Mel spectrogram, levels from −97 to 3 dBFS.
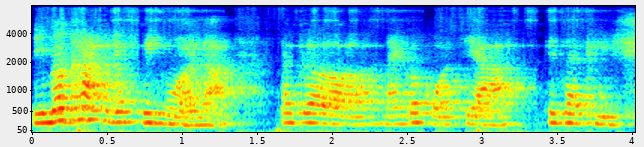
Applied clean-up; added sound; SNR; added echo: neural separator model SepFormer DNS4.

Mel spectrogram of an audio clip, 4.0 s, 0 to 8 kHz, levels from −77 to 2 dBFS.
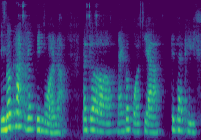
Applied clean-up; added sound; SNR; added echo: neural mask model DeepFilterNet 3.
